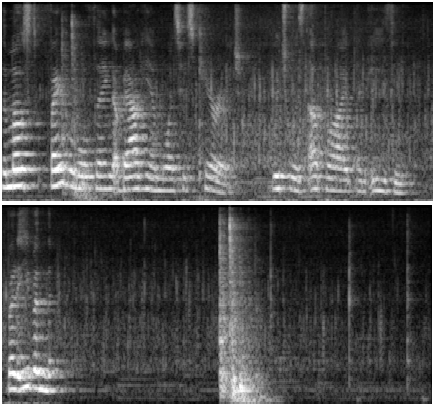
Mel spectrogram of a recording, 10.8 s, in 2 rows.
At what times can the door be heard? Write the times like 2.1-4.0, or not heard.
0.8-1.4, 8.1-8.8.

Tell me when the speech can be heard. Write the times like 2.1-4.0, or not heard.
0.0-6.0.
